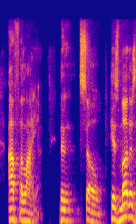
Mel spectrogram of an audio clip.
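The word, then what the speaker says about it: Athaliah: Apha, there's no F in it, but it's pronounced in the Hebrew, Aphaliah.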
